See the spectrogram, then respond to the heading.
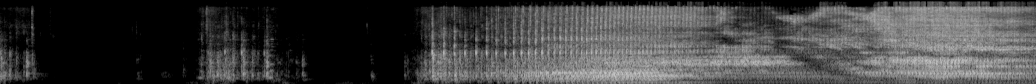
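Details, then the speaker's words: Honda mower, possibly used commercially, first start after priming with no air filter fitted: it catches and runs rough with a hard, steady banging about four times a second. Owner suspects a connecting rod bearing, oil blow-by and possibly low compression, and hears metal on metal. "So it sounds horrible. I think this thing might have been used commercially. It's just got a lot of banging, connecting rod bearing, bang."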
